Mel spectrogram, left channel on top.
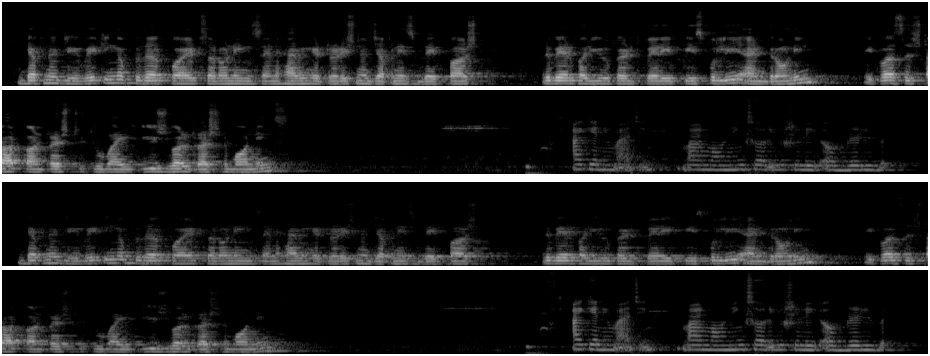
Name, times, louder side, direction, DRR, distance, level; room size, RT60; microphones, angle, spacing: voice 1, 0.2-4.7 5.4-8.1 8.6-12.1 13.7-14.1, left 5 dB, 70° left, 0.3 m, -31 dB
voice 2, 14.6-18.1, right 3 dB, 20° right, 0.4 m, -42 dB
9.0 x 8.1 x 2.8 m
head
